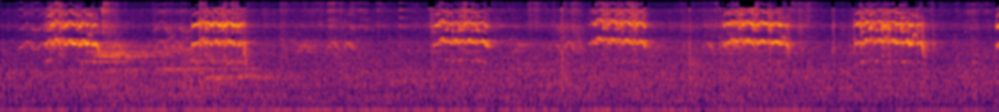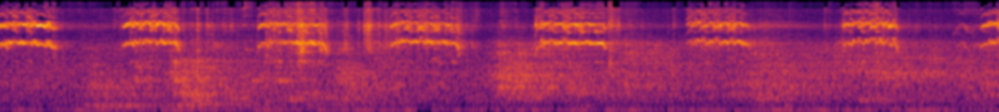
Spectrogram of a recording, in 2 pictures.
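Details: Budgerigar chick while a male feeds it: insistent repeated raspy high calls, about one every second, kept up evenly throughout over a quiet background.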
